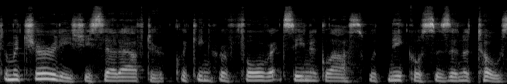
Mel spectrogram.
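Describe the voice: In plain reading aloud, the pitch shifts by ordinary amounts.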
